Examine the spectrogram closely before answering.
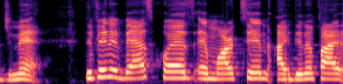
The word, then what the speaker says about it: Jeanette: In the videos, defendant Vasquez and Martin mocked Attorney Braun by mispronouncing her name as Janet instead of Jeanette.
